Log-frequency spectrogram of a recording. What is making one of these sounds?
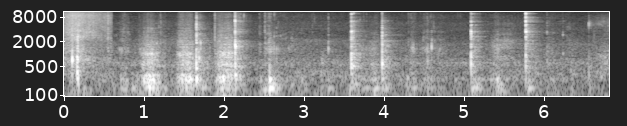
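A metal spoon clinks against the inside of a glass jar.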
